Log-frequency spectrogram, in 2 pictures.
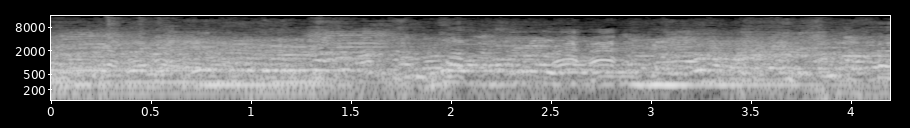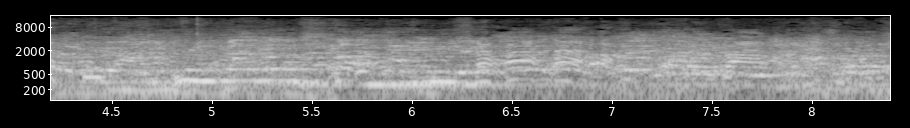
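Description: Speech and chatter of several voices in a large hall, over a steady background of sustained music tones.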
